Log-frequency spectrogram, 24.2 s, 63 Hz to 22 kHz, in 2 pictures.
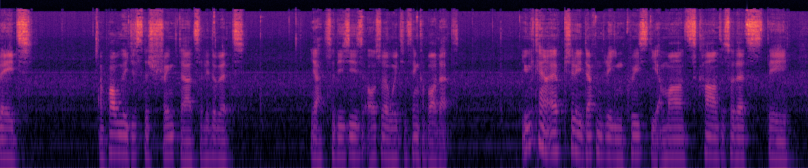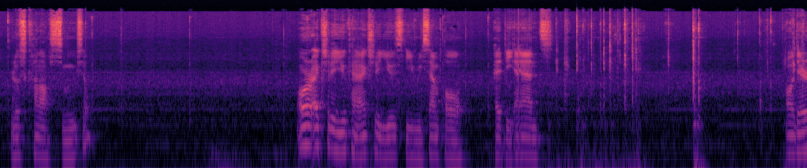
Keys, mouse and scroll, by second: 0.6-4.1 drag, 4.1-9.9 middle drag, 9.9-13.0 drag, 13.7-20.5 middle drag, 20.5 ctrl+a, 24.1 ctrl+a.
